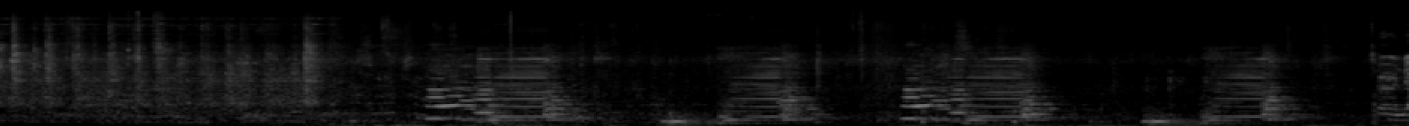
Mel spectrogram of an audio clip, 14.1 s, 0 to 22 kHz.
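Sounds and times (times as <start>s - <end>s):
low bass note: 6.6s - 8.0s, 9.0s - 10.5s, 11.4s - 12.9s.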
